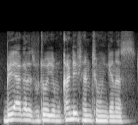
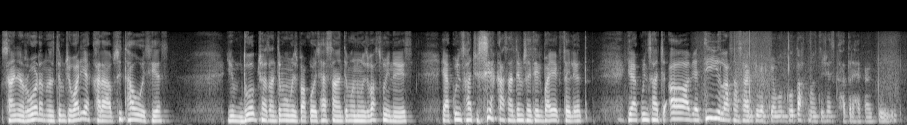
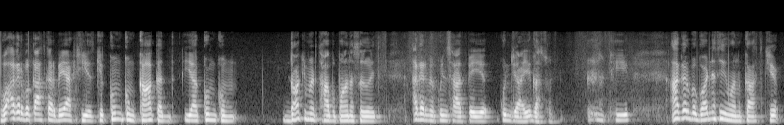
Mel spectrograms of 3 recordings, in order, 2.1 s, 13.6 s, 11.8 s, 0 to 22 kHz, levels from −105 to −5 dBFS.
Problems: none marked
